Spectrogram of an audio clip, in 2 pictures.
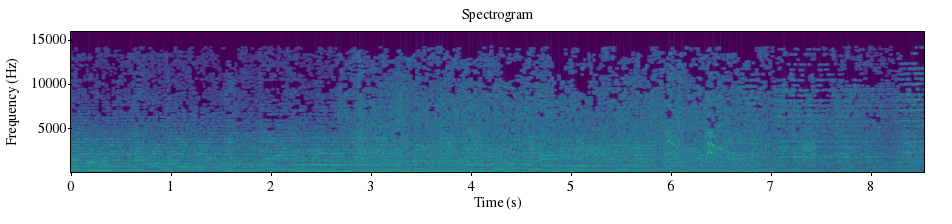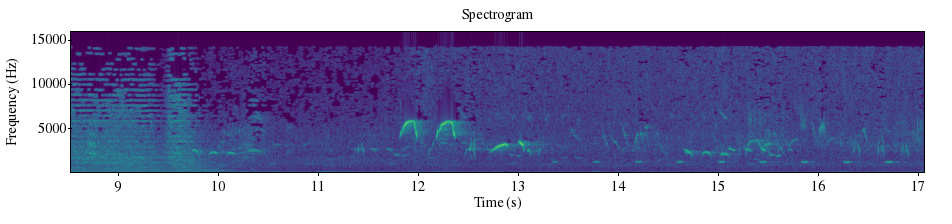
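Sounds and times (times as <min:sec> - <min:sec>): background music: 0:00.0 - 0:10.7
wild birds calling: 0:00.0 - 0:17.0.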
